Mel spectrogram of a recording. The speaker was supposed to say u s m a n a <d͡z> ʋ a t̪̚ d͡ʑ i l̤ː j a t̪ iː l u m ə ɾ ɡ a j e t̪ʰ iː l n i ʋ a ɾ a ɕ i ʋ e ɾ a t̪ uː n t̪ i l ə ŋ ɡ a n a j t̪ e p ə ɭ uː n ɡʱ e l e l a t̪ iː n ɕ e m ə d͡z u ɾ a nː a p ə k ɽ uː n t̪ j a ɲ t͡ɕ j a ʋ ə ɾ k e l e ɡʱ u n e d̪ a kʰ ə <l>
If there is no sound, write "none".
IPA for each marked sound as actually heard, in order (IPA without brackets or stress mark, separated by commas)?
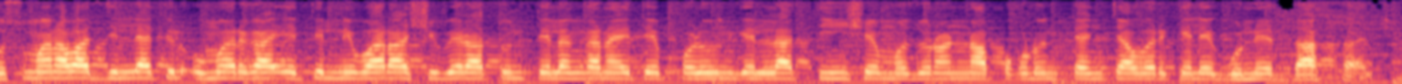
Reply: none, l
